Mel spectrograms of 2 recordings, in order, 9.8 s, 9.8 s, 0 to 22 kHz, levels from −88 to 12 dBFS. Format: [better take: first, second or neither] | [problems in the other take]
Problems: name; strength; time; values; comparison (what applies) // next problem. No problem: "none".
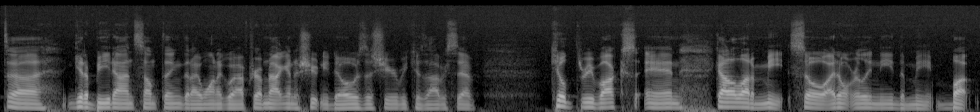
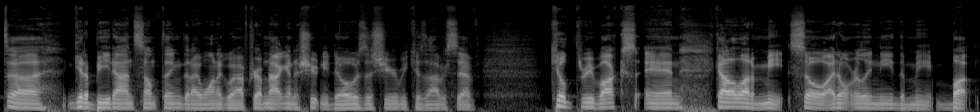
second | hiss; faint; throughout; 25 dB below the speech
